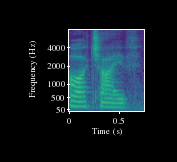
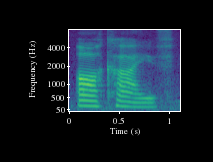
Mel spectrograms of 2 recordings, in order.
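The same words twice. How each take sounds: First: The middle consonant is a ch sound. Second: The middle consonant is a k sound. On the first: The speaker calls it wrong. "It looks like archive" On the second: The speaker calls it right. "but it's a silent H, so it's just going to be archive"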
